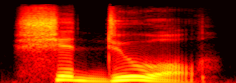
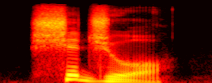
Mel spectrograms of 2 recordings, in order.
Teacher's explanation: In the UK, some speakers use a very crisp d sound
